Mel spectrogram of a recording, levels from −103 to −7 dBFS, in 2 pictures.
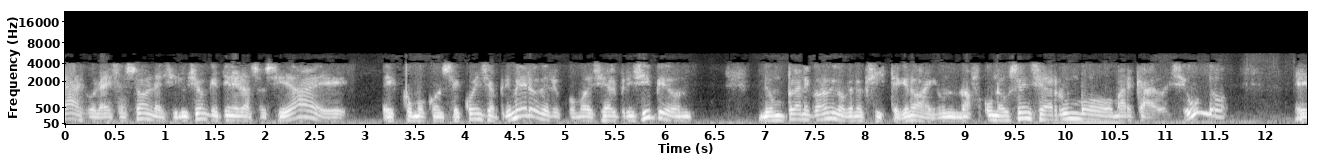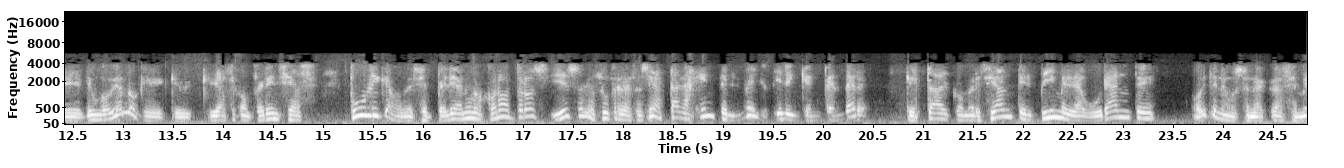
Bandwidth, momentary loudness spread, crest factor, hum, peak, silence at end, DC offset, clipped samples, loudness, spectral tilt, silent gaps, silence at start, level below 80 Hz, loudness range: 5.6 kHz; 5 LU; 14 dB; none; -2 dBFS; 0 s; under 0.1%; under 0.1%; -16 LUFS; -11.5 dB/octave; none; 0 s; -38 dBFS; 2 LU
